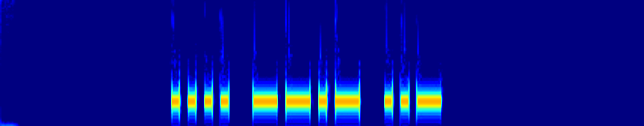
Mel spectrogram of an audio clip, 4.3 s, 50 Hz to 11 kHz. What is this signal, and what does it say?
Morse code, heard as a keyed tone, about 22 wpm, 700 Hz. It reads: HQU
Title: USA Call Sign Postfixes - 3 Letters 22wpm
